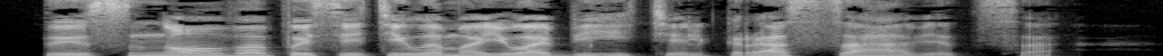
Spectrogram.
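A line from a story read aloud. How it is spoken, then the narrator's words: Insincere purr. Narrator (Russian): лицемерно промурлыкал он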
